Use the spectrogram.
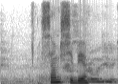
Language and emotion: Russian, neutral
